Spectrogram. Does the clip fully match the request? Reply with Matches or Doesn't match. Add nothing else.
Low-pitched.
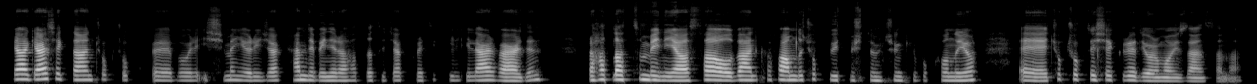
Doesn't match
